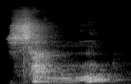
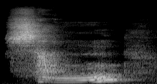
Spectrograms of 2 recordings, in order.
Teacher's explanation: Steigender Ton, ja, steigend. Shan, ja, du beginnst tief. Shan, und dann geht deine Stimme nach oben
